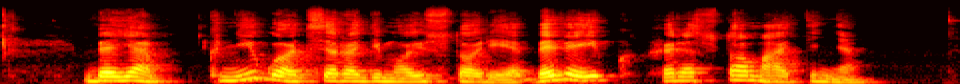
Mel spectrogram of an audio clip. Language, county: Lithuanian, Utena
